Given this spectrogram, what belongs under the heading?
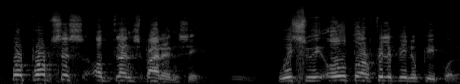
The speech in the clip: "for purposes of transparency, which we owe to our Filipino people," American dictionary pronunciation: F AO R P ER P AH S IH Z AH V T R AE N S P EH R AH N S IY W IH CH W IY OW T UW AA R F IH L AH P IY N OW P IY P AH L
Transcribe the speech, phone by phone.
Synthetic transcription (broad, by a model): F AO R P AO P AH S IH S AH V T R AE N S P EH R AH N S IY W IH CH W IY OW T UW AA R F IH L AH P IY N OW P IY P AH L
